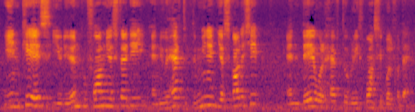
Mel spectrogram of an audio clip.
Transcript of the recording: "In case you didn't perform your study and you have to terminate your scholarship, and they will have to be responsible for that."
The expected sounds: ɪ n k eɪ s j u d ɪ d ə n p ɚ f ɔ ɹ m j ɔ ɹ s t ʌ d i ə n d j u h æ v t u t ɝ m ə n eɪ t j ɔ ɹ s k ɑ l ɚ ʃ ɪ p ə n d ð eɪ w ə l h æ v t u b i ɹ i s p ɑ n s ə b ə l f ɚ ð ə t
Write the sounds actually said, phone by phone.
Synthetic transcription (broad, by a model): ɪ n k eɪ s j u d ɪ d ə n p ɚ f ɔ m j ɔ s t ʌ d i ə n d j u h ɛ f t u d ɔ m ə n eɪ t j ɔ s k ɑ l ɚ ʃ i p ə n d eɪ w ə l h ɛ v t u ɹ i s p ɑ n s ə b ə l f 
